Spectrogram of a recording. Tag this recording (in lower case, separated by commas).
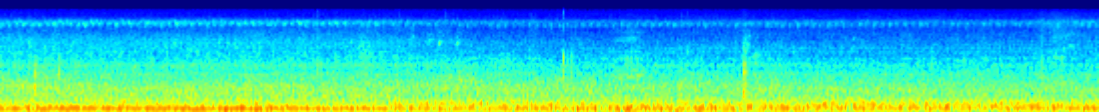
vehicle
